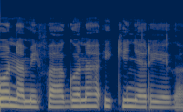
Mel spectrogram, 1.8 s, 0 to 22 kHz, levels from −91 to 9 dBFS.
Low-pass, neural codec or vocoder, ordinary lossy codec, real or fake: none; none; none; real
